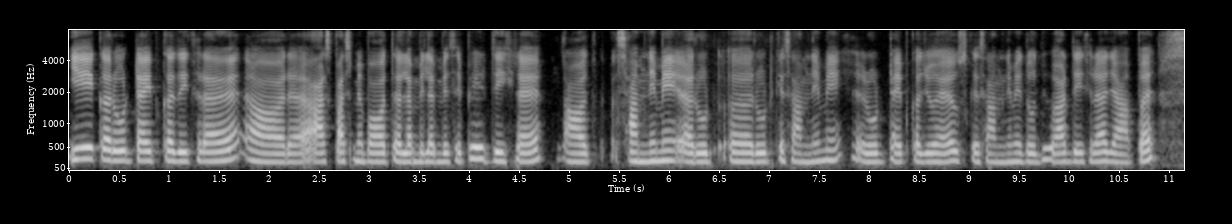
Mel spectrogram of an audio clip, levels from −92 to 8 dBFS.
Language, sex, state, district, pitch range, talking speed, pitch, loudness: Hindi, female, Bihar, West Champaran, 185-210 Hz, 225 wpm, 195 Hz, -17 LUFS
